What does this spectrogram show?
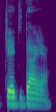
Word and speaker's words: Jada: We have a question from Jada Jida. Okay. So, please can you unmute yourself? Yeah. First of all, my name is Jed Da. That's the correct pronunciation.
